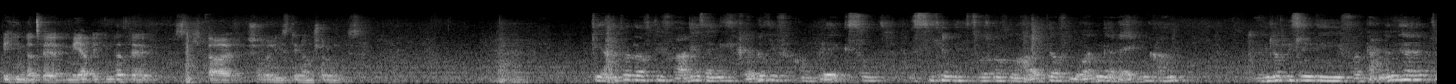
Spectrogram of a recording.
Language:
German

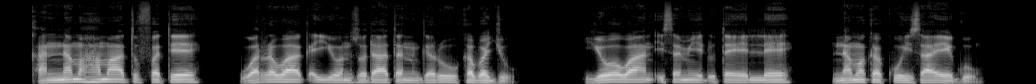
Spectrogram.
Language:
Oromo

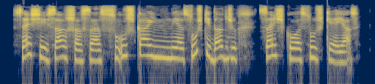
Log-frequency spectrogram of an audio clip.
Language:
Latvian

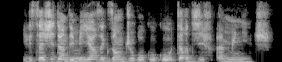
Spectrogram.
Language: French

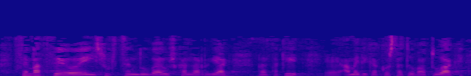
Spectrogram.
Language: Basque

